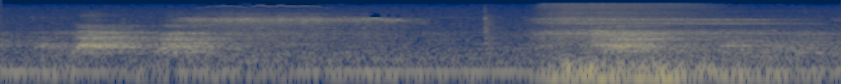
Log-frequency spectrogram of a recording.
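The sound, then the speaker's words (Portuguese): Dogs bark in the neighborhood, two muffled, rough bursts separated by a pause, over a low background rumble with no one speaking. “E isso pode ir se formando aos poucos, como os cães que latem na vizinhança ao meu redor, os cães que conversam.”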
